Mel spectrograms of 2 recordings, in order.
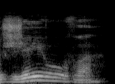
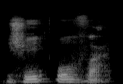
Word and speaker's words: Jeová: nós utilizamos como Jeová eu digo forma Latina porque a língua hebraica não usa o som do J aqui seria i i eov e não J eles não nenhum uma letra na língua hebraica tem esse som de J nenhuma tem esse som somente na nossa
